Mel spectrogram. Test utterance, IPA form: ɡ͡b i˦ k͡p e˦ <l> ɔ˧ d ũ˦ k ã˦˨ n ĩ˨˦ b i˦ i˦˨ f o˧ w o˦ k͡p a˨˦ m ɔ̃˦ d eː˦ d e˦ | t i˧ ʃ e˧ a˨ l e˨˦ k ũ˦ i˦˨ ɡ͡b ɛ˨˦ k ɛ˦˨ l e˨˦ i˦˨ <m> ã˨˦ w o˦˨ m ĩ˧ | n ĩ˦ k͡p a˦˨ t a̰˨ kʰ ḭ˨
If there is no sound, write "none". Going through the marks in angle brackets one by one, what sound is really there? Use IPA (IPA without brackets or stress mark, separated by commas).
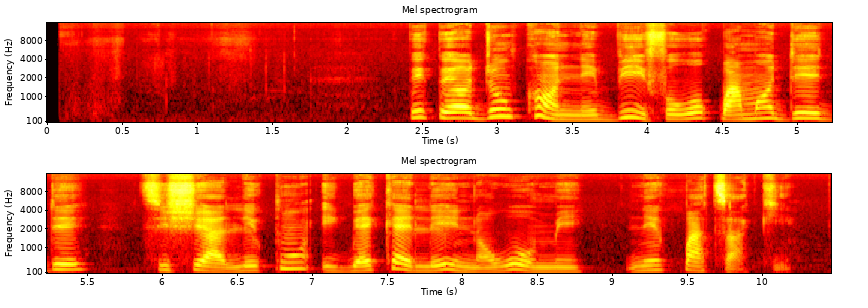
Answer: none, n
